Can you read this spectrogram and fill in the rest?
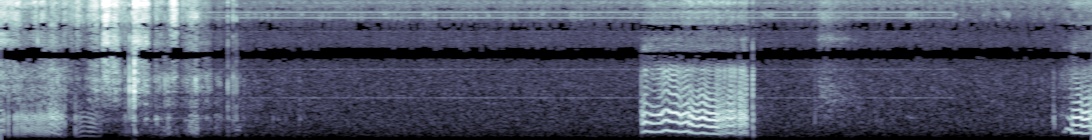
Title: snoring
